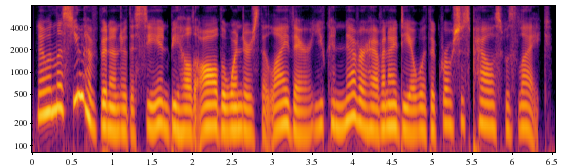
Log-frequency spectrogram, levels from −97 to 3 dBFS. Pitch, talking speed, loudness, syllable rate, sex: 185 Hz, 255 wpm, -17 LUFS, 5.9 syllables/s, female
